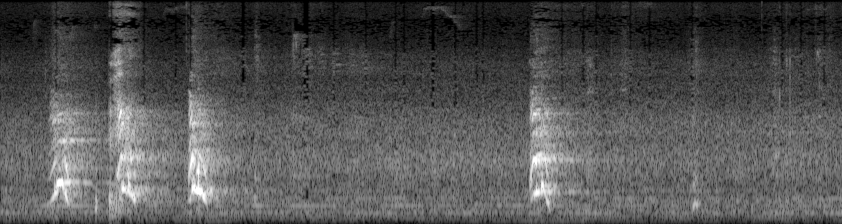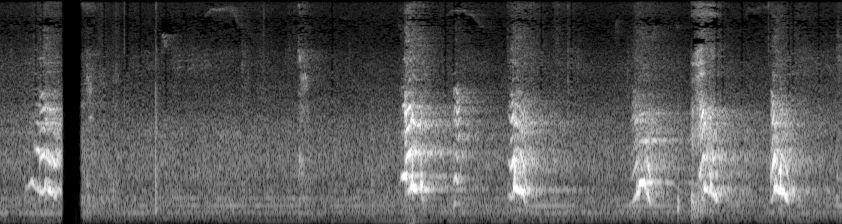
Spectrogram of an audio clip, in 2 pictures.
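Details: Pet dog in a funny clip of it jumping in graceful form; about ten sharp barks, some in quick pairs, scattered with quiet gaps between them.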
